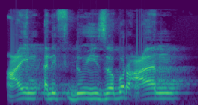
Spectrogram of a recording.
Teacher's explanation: আইনকে চাপ দিয়ে উচ্চারণ করতে হবে, আইনের মাখরাজ হলকের মধ্যখান থেকে উচ্চারণ হবে।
